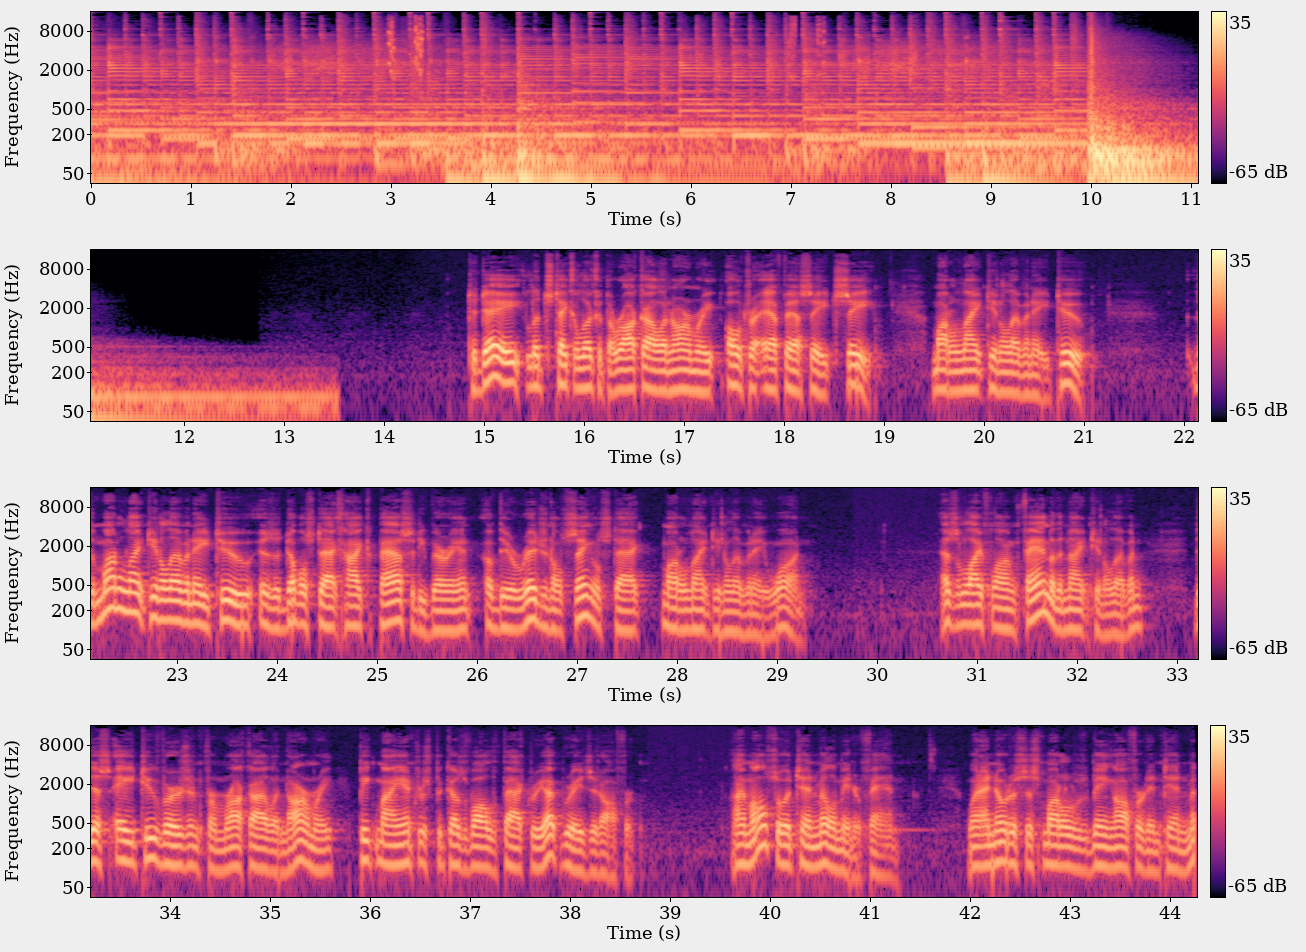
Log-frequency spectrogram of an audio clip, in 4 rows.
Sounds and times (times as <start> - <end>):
Music: 0.0 - 13.6
Speech: 14.9 - 21.2, 22.1 - 29.4, 30.7 - 38.7, 39.6 - 41.4, 42.0 - 44.2.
